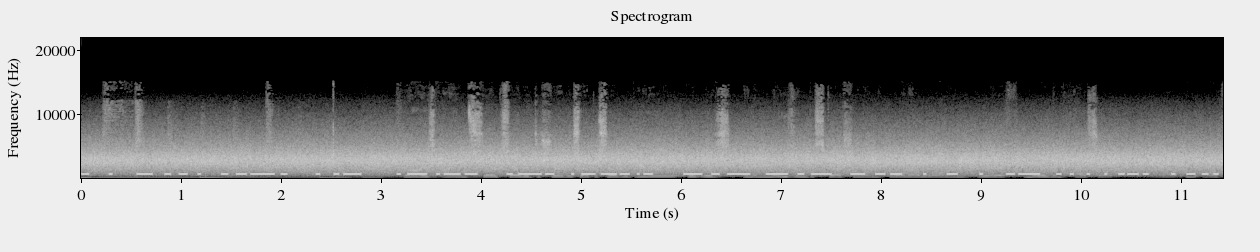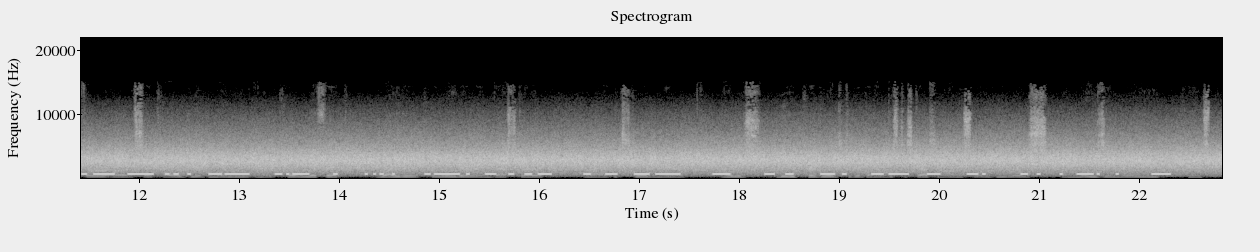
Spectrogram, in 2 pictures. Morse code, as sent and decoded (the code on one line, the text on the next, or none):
none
